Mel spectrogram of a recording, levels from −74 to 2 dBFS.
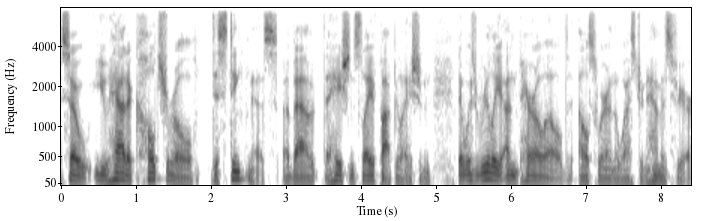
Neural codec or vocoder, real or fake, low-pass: none; real; 7.2 kHz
